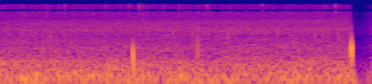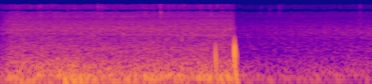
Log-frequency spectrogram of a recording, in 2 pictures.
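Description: Heavy rain falling steadily, with a few sharp ticks along the way. The rain becomes much quieter about six seconds in.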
